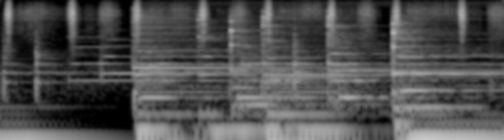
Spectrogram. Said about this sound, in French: Vite, vite, vite, les cloches sonnent.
